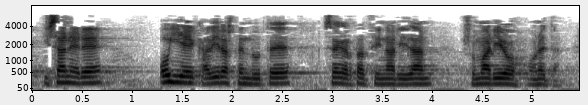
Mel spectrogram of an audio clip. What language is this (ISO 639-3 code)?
eus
